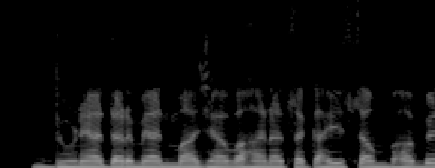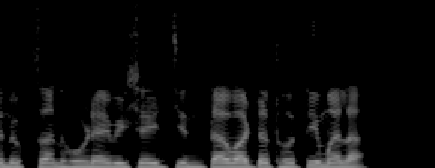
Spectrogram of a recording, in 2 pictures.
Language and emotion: Marathi, fearful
